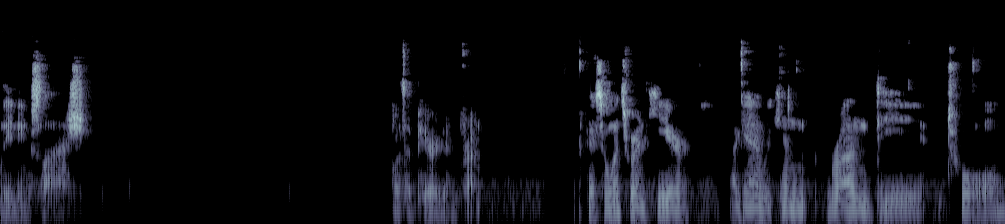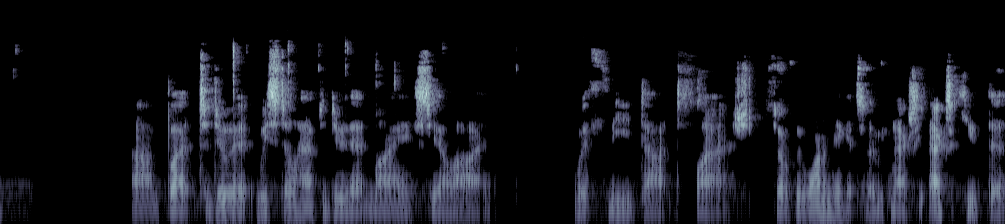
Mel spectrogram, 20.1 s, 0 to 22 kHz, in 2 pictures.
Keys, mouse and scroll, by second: 5.1-6.0 typing, 7.2-9.4 typing, 9.5 Return, 12.0-14.3 typing, 15.0 Return.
